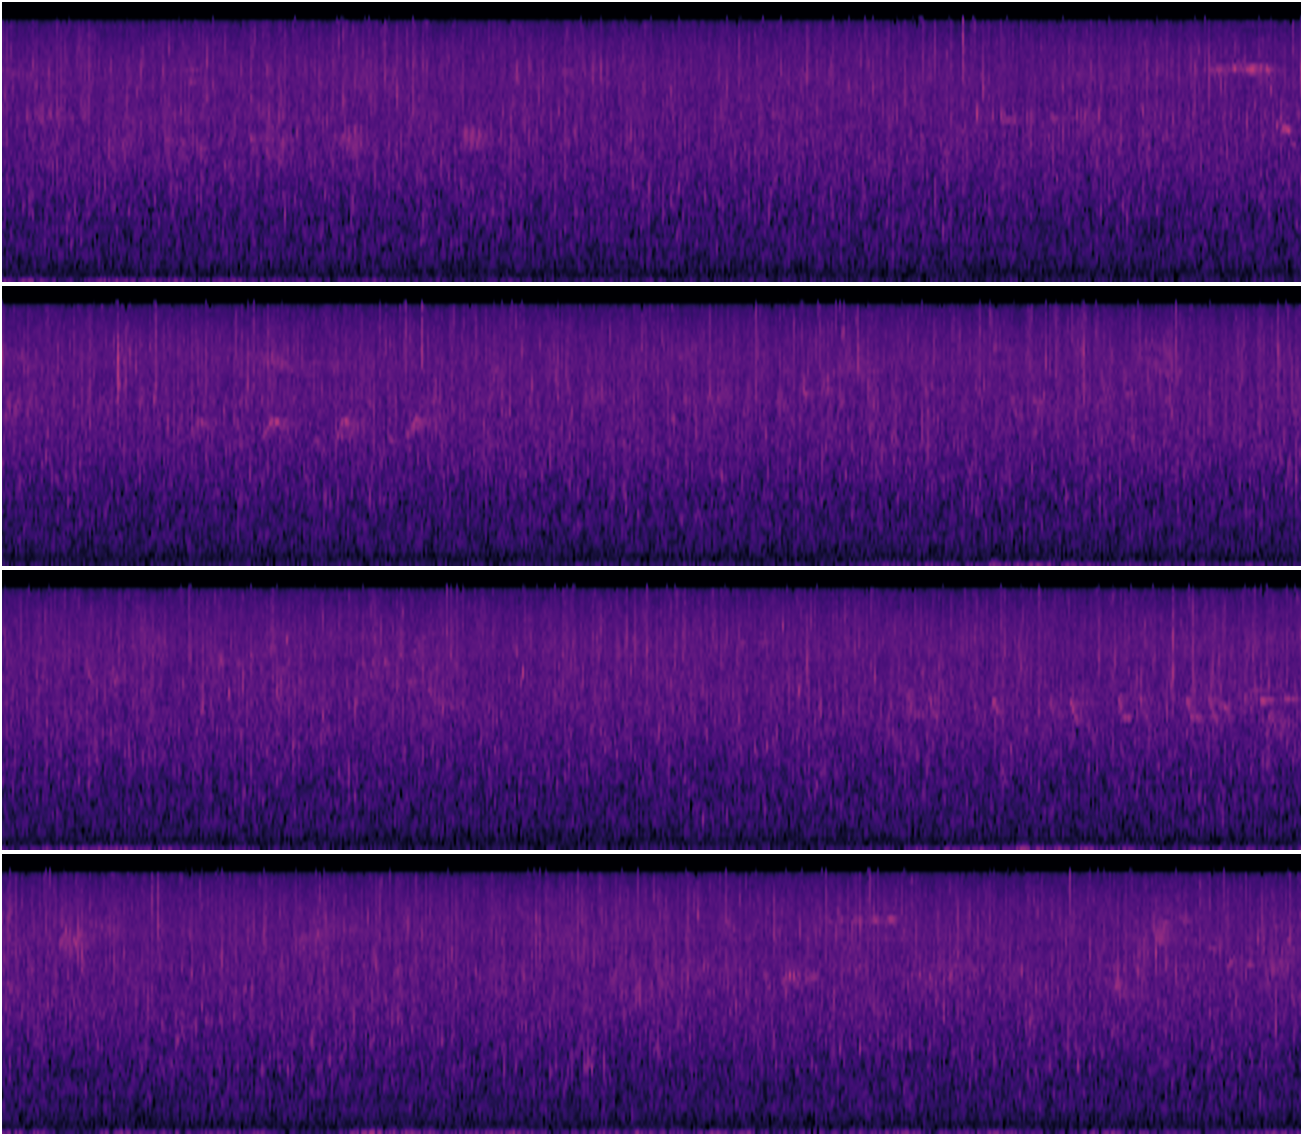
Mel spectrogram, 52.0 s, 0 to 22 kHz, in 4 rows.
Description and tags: small meandering stream in the woods with birds songs.
recorded with couple of Rode NT5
